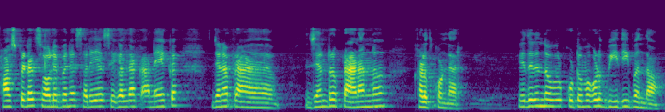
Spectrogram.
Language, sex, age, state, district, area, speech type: Kannada, female, 45-60, Karnataka, Bidar, urban, spontaneous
